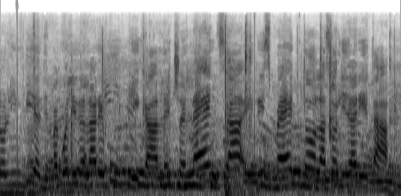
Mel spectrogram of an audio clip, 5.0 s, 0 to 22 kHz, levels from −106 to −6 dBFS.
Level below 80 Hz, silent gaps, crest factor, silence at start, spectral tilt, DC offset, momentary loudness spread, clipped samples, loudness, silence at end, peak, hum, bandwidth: -28 dBFS; none; 10 dB; 0 s; -6 dB/octave; under 0.1%; 4 LU; under 0.1%; -11 LUFS; 0 s; 0 dBFS; none; 14.5 kHz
